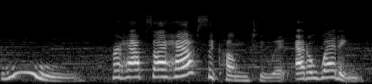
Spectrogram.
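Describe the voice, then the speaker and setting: A woman with an American accent answers as a casual podcast guest. Her voice is high and swings up and down a lot, on slightly dull audio with music behind. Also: huge pitch swings, a little slow. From Ohio, United States.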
